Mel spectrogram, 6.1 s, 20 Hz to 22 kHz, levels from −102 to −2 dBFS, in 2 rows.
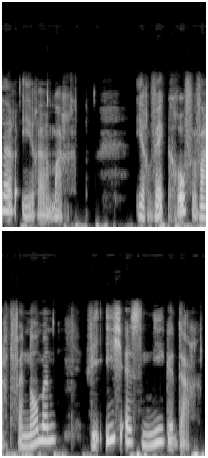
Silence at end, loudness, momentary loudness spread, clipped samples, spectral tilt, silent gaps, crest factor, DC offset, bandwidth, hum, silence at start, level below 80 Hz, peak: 0 s; -26 LUFS; 11 LU; under 0.1%; -4.5 dB/octave; none; 20 dB; under 0.1%; 7.4 kHz; none; 0 s; -44 dBFS; -8 dBFS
